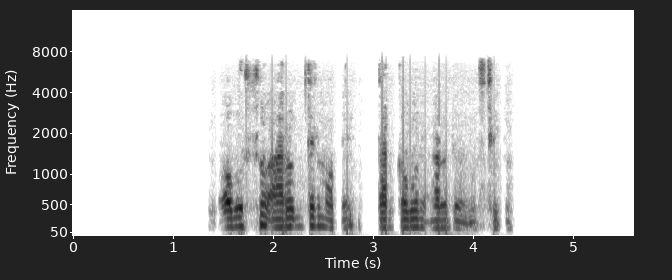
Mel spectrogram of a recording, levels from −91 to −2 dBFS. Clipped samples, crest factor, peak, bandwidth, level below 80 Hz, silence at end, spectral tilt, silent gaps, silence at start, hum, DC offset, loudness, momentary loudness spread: under 0.1%; 22 dB; -2 dBFS; 7.4 kHz; -54 dBFS; 1.25 s; -6 dB/octave; 2.95-3.05 s; 1.45 s; none; under 0.1%; -22 LUFS; 12 LU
